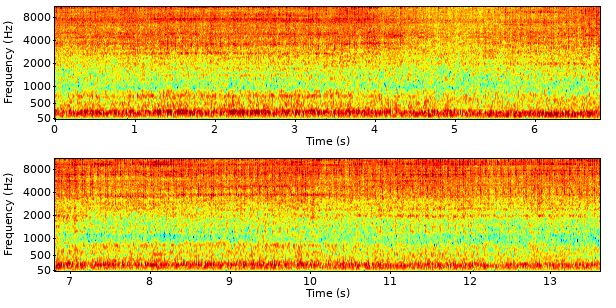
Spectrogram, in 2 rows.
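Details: 1978 Honda CB750F, metal shavings in oil pan, low oil pressure at warm idle until engine shut off; busy, harsh metallic rattle over idle since; owner suspects crankshaft bearings, unconfirmed; engine rattle at idle.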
